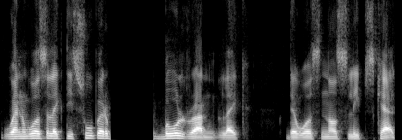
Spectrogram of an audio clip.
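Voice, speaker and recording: A man with a lowish, smooth, clear voice talks slowly in a casual online chat. He rambles, swears freely, and fills gaps with "like" and "uh". He often restarts his sentences. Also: darkish tone. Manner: rambling, profane, many fillers and restarts. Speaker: guest artist.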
